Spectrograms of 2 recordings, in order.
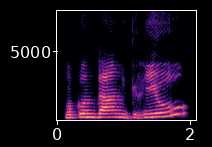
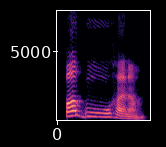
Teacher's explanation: So gru is one Mahaprana and gu is that Alpa Prana.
